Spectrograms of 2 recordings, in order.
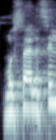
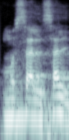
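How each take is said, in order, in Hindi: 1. आख़िरी अक्षर 'i' स्वर से बोला जाता है। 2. आख़िरी अक्षर 'a' स्वर से बोला जाता है। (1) "बहुत से लोगों को मैंने मुसलसिल बोलते हुए सुना है, जो गलत है।" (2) "क्या बोलना चाहिए?"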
